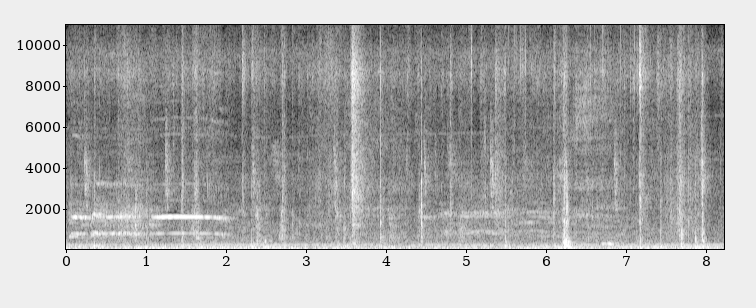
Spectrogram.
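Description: A rooster crowing, one long held call of about two seconds near the start, with a fainter crow around the middle. A few sharp clicks and knocks come between the calls.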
